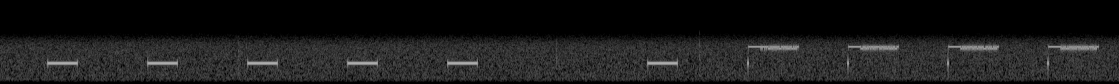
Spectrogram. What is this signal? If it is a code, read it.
Radio time signal (CHU, Canada), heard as beeps and data bursts, one a second, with radio static.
